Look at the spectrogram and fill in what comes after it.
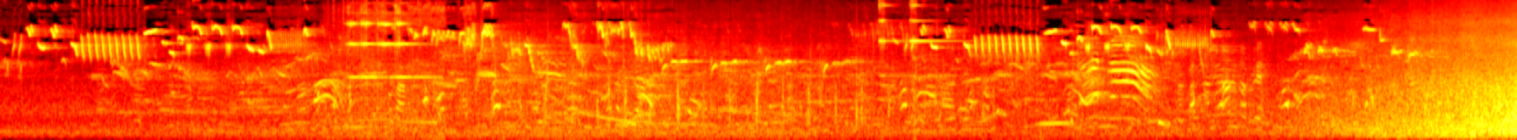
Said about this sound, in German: habe ich nochmal ein Konservenglas mit englischer Gartenstimmung dabei. Also diese typische Mischung aus Park, Vögeln, Biergarten, entspanntem Zusammensein. Achtung, hier kommt sie.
